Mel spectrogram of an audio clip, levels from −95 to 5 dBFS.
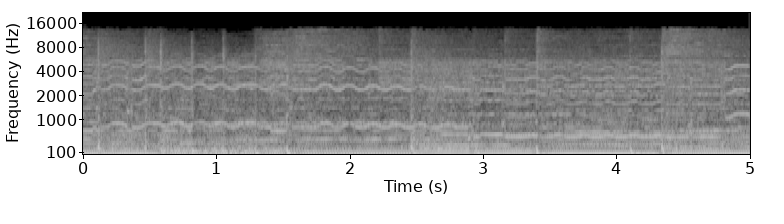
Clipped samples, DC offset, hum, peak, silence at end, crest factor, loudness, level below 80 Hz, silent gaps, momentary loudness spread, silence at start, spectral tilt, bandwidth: under 0.1%; under 0.1%; none; -8 dBFS; 0 s; 12 dB; -21 LUFS; -24 dBFS; none; 1 LU; 0 s; -4.5 dB/octave; 13.5 kHz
